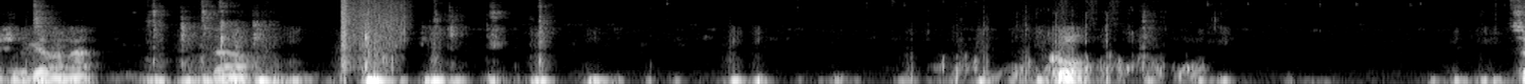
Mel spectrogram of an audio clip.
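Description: Soft digging thuds repeat at a quick, uneven pace.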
